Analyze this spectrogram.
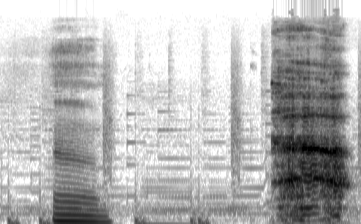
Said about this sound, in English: Damn. Well, back with the belch.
